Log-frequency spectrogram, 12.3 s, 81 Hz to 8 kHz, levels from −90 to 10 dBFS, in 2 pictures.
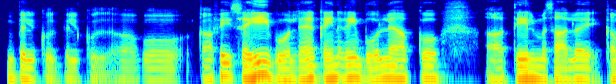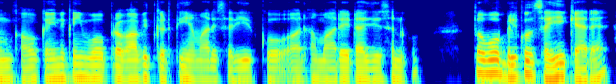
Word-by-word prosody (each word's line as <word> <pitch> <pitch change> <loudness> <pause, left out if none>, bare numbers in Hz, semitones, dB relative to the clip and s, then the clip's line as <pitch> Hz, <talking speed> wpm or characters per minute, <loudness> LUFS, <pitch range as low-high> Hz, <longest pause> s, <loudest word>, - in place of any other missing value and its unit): बिल्कुल, 100 -2 -2
बिल्कुल। 100 +1 -8
अ, - - -14 0.3
वो 95 -1 -7
काफ़ी 100 +6 0
सही 110 +1 +6
ही 140 - +8
बोल 95 -1 +1
रहे 100 +1 +1
हैं 110 +1 +4
कहीं 105 0 +4
न 115 - -2
कहीं 115 +1 +4
बोल 100 +2 0
रहे 110 - +4
हैं 105 - +4
आपको 105 +1 -1 0.5
अ, 95 -1 -2
तेल-मसाले 100 -1 +2 0.2
कम 100 0 -2
खाओ। 100 +2 -4
कहीं 105 +1 -1
न 110 - -2
कहीं 120 +2 -2
वो 115 0 0
प्रभावित 105 +2 +1
करती 100 +2 -4
है 100 - -1
हमारे 100 0 -4
शरीर 100 +1 -4
को 100 +1 -4
और 95 0 -5
हमारे 100 0 -2
डाइजेशन 95 +1 -2
को। 150 +9 -15 0.5
तो 155 -4 +4
वो 155 +1 +7
बिल्कुल 120 +5 +4
सही 110 +1 +4
कह 95 -2 +4
रहे 95 - -2
हैं। - - -4
100 Hz, 205 wpm, -26 LUFS, 100-110 Hz, 0.5 s, ही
